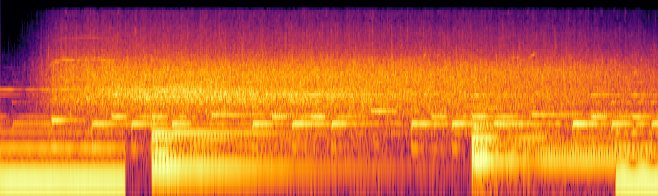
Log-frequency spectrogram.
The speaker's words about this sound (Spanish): Por eso estos aplausos van para ti.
